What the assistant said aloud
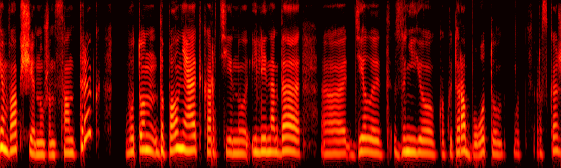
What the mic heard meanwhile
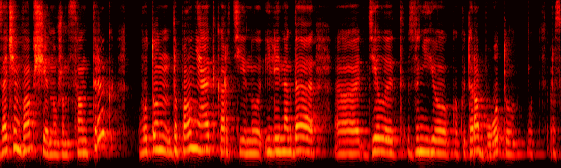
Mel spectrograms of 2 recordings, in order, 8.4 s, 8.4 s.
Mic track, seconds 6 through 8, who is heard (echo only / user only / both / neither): echo only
